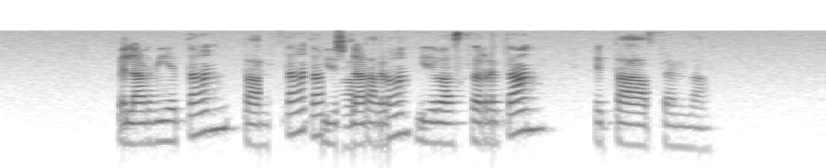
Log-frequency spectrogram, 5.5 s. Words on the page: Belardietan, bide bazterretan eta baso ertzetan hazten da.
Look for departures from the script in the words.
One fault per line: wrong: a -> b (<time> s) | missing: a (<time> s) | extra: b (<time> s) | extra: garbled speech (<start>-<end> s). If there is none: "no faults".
extra: garbled speech (1.6-2.8 s)
missing: baso ertzetan (4.3 s)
